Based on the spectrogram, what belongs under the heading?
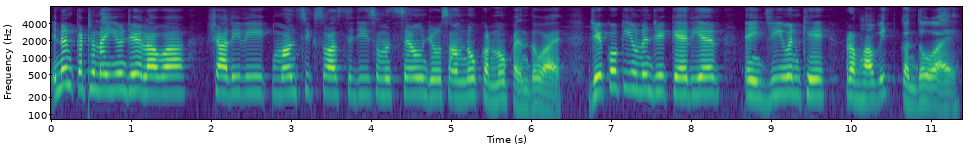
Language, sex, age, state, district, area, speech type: Sindhi, female, 60+, Uttar Pradesh, Lucknow, rural, spontaneous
